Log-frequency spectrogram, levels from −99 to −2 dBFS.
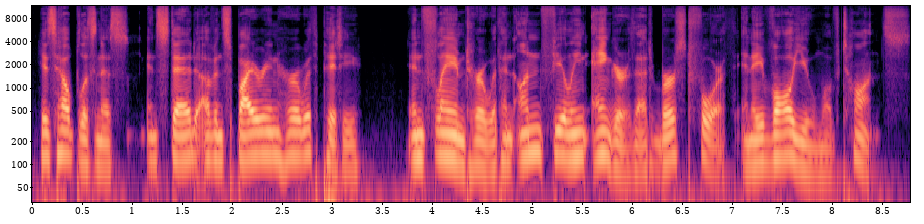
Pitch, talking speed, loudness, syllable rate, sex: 110 Hz, 150 wpm, -20 LUFS, 4.4 syllables/s, male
